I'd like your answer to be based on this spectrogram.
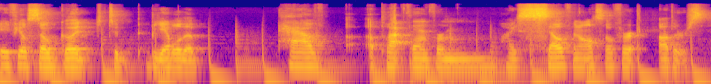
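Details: Man who describes himself as a person who stutters; stuttering.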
